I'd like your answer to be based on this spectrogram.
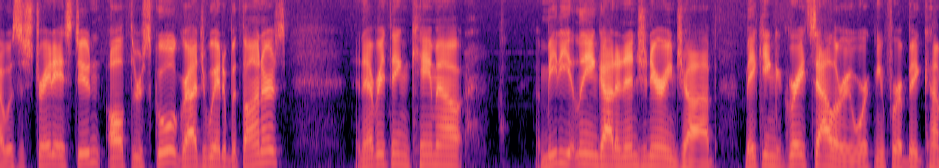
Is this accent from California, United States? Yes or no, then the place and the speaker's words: yes; San Francisco, California, United States; Fifth generation San Francisco here, and San Franciscan here, and I grew up bottle fed on See's candy.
